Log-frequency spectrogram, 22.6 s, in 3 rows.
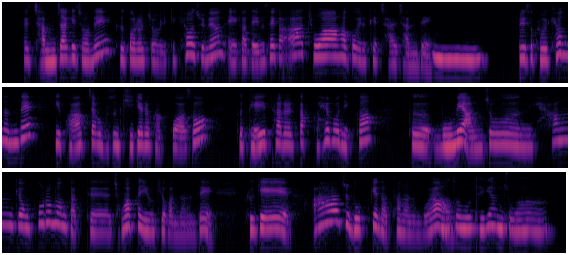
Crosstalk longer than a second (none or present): none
